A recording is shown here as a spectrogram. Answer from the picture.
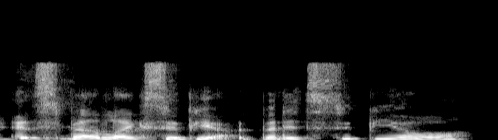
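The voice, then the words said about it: Bad put-on French accent. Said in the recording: “that's the worst French accent in the world”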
